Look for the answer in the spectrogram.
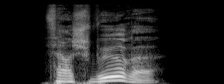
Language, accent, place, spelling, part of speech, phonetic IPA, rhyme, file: German, Germany, Berlin, verschwöre, verb, [fɛɐ̯ˈʃvøːʁə], -øːʁə, De-verschwöre.ogg
- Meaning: inflection of verschwören: 1. first-person singular present 2. first/third-person singular subjunctive I 3. singular imperative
